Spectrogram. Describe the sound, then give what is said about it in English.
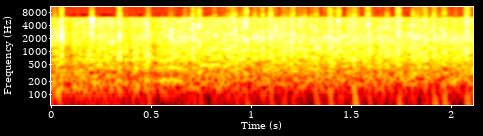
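A crowd claps for a woman, a dense, loud patter of many hands with no gaps, sustained for a couple of seconds without any voices. “Clap for her.”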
